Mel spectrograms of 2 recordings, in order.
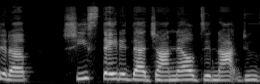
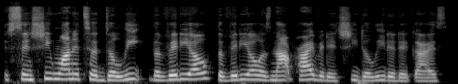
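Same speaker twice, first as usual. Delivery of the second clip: usual speaking voice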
